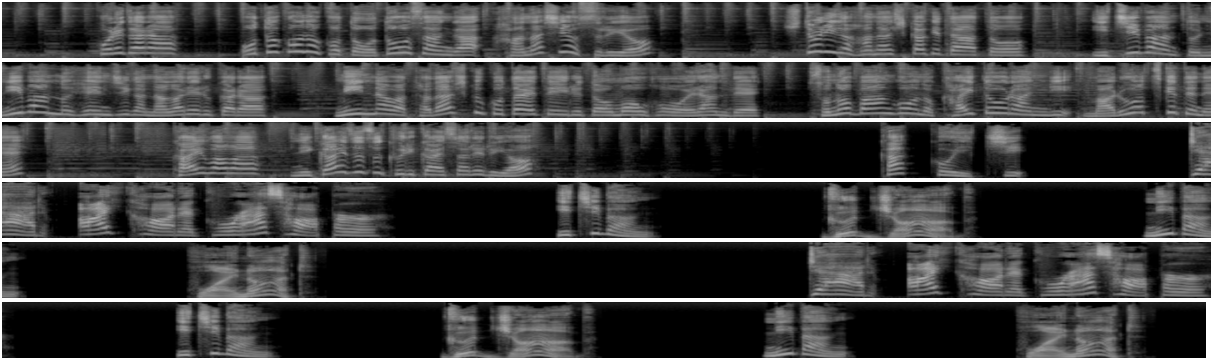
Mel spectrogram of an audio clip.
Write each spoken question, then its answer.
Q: Dad, I caught a grasshopper.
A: 答えは1番の Good job!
